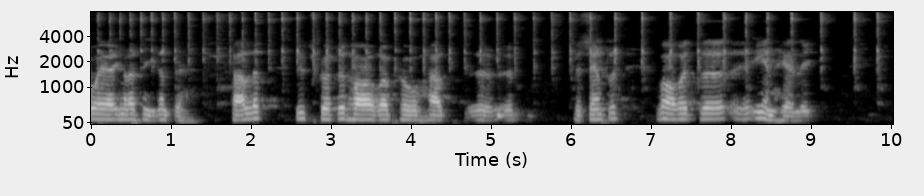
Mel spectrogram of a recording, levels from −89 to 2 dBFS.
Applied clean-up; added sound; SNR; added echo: classical method WPE with log-MMSE.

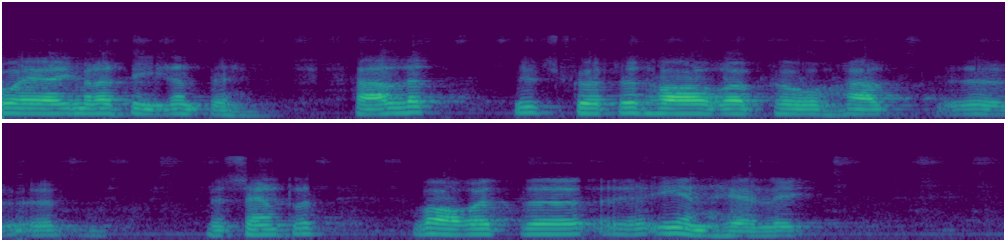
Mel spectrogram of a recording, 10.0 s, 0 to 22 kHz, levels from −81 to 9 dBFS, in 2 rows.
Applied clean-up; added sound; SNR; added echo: neural separator model SepFormer DNS4.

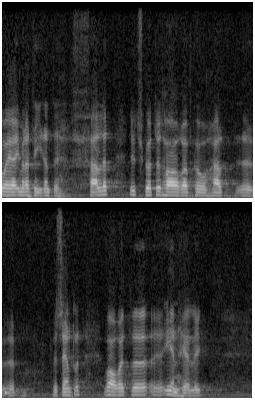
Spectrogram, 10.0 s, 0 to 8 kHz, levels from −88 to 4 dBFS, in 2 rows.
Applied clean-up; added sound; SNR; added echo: none; none; none; none.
